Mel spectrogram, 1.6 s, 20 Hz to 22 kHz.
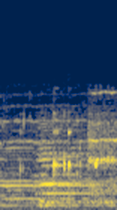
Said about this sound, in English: And that was the call I should have never answered. But at night, 8 stories up in an empty office building, that ringing sounded urgent. Like it was the most important thing in my lonely little world.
